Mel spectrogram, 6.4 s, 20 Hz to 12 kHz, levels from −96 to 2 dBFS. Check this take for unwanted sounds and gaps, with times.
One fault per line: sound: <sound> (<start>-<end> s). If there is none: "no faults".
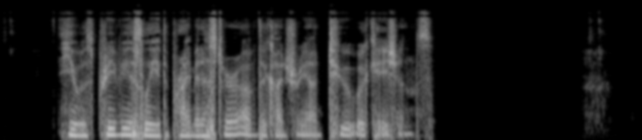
no faults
